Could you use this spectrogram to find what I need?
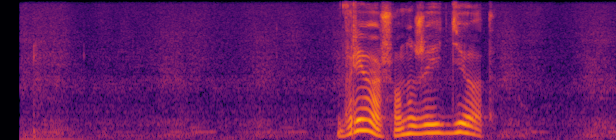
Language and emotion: Russian, positive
